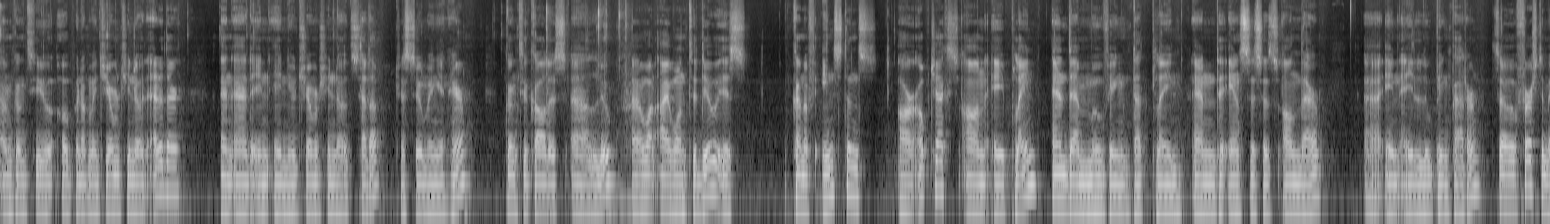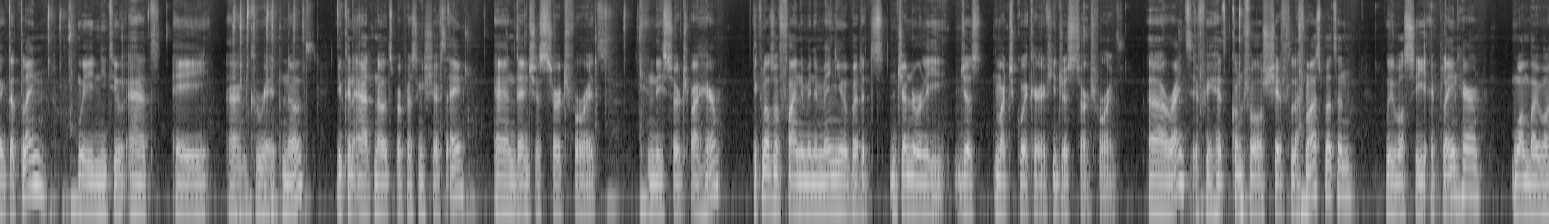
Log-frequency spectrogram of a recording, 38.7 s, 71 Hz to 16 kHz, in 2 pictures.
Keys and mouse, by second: 0.0-1.4 drag, 2.4 right click, 2.4-3.2 drag, 4.2 click, 5.3 click, 6.3-7.9 drag, 18.6 click, 19.2 middle click, 20.2 shift+a, 23.7 middle click, 24.3 click, 25.1 middle click, 25.4 click, 27.2 shift+a, 32.8 click, 34.1 click, 35.4 ctrl+shift+click, 36.6 drag, 37.3 click.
